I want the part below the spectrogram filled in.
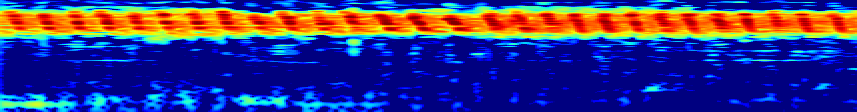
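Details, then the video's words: Rapid 'ngebren' song of a bar-winged prinia (ciblek), the display this fighting bird uses against rivals: a shrill, evenly pulsed trill of sharp repeated notes running without pause. "Suara Masteran Burung Ciblek Ngebren & Rapat Abis"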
